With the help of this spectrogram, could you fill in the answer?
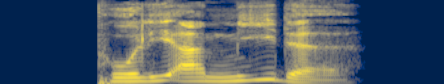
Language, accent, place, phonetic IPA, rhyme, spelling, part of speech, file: German, Germany, Berlin, [poliʔaˈmiːdə], -iːdə, Polyamide, noun, De-Polyamide.ogg
- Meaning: nominative/accusative/genitive plural of Polyamid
